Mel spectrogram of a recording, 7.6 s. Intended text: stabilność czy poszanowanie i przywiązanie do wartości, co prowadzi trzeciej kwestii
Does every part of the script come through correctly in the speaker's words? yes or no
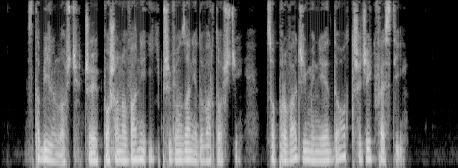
no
